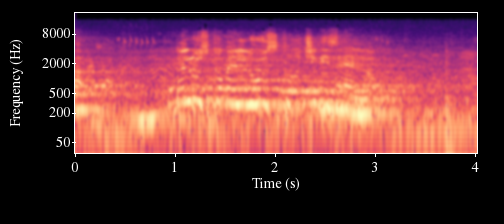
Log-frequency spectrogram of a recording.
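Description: A crowd of men and women chats outdoors nearby.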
